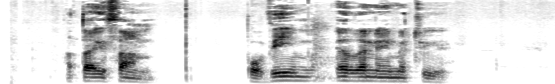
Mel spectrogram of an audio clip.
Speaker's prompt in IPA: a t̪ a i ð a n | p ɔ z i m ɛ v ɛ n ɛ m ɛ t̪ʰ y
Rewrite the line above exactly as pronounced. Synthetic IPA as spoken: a t̪ a i θ a n | p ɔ ð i m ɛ ð ɛ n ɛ m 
